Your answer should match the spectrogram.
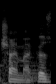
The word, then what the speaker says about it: Chimecho: Again, I've said Chimecho is like one name I've seen, or one way Chimecho's been pronounced, but it is Chimecho.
